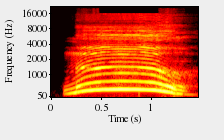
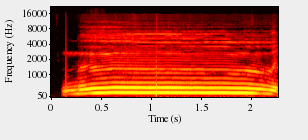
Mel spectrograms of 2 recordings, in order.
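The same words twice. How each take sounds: First: A long moo, louder and higher; hammed-up storybook cow. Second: A long, softer moo; reader's quieter retake of the moo; gentler cow moo. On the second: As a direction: let the cow sigh it out calmly. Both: A narrator's reading. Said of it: "That's a little better".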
